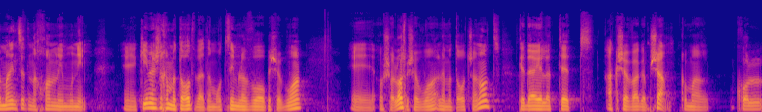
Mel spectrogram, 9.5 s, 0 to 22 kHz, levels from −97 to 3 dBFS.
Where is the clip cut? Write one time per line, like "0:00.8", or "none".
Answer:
0:02.4
0:03.4
0:05.1
0:06.5
0:07.5
0:08.4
